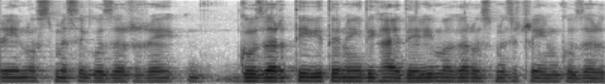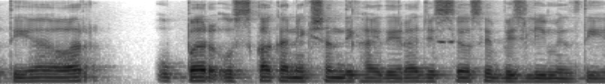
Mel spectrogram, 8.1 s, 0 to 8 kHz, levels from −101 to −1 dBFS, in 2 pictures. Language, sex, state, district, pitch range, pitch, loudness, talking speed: Hindi, male, Uttarakhand, Tehri Garhwal, 115-125 Hz, 120 Hz, -17 LUFS, 230 wpm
